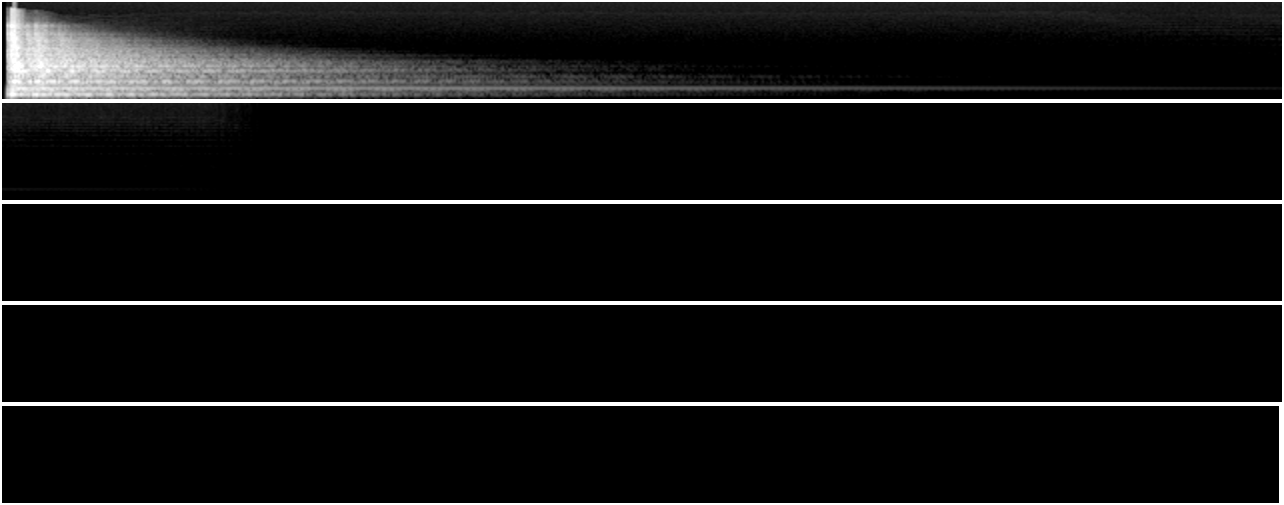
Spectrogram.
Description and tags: A dub hit processed with a Roland Space Echo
